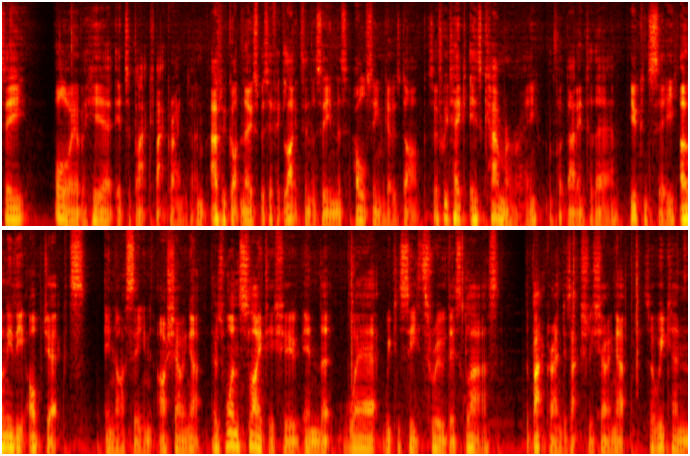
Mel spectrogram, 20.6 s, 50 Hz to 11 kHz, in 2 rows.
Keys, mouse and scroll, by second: 6.3-6.6 scroll up 1, 10.1-11.5 scroll down 1, 13.2 shift+middle click, 15.2 shift+middle click, 15.9-16.6 scroll up 1, 18.7 scroll up 1, 19.0 shift+middle click, 19.3 shift+middle click, 19.8 click.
